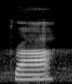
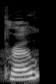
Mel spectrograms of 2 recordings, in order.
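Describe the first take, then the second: First: The vowel sounds like an open 'ah'. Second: The vowel sounds like a rounded 'oh'. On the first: The speaker calls it right. "if we get it American, it will be property" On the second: The speaker calls it wrong. "It's not gonna become pro"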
